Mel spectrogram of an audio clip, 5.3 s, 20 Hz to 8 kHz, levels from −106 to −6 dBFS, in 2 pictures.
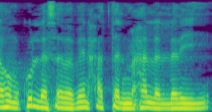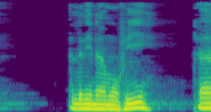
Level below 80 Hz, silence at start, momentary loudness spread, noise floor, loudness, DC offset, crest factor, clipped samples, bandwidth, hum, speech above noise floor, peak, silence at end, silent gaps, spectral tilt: -48 dBFS; 0 s; 8 LU; -69 dBFS; -16 LUFS; under 0.1%; 12 dB; under 0.1%; 7.8 kHz; none; 54 dB; -4 dBFS; 0 s; none; -8.5 dB/octave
